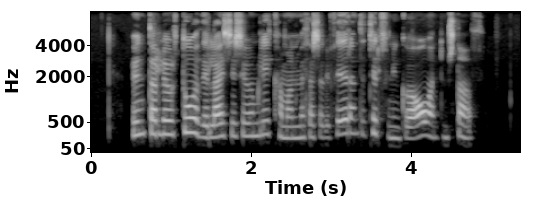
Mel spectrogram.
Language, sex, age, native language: Icelandic, female, 20-29, Icelandic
